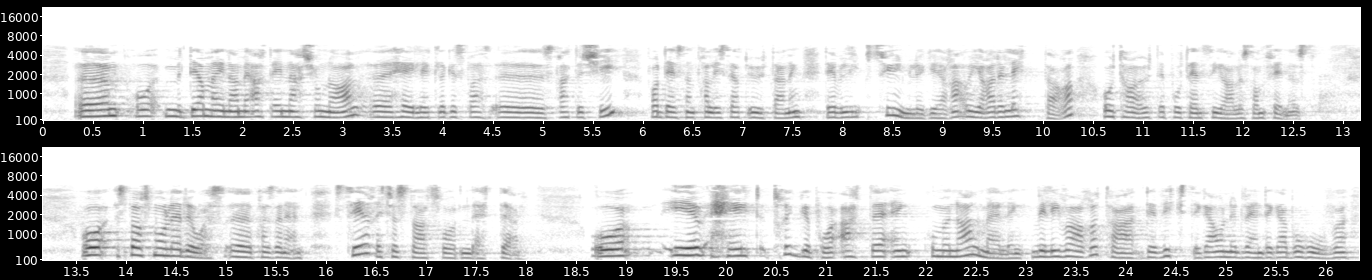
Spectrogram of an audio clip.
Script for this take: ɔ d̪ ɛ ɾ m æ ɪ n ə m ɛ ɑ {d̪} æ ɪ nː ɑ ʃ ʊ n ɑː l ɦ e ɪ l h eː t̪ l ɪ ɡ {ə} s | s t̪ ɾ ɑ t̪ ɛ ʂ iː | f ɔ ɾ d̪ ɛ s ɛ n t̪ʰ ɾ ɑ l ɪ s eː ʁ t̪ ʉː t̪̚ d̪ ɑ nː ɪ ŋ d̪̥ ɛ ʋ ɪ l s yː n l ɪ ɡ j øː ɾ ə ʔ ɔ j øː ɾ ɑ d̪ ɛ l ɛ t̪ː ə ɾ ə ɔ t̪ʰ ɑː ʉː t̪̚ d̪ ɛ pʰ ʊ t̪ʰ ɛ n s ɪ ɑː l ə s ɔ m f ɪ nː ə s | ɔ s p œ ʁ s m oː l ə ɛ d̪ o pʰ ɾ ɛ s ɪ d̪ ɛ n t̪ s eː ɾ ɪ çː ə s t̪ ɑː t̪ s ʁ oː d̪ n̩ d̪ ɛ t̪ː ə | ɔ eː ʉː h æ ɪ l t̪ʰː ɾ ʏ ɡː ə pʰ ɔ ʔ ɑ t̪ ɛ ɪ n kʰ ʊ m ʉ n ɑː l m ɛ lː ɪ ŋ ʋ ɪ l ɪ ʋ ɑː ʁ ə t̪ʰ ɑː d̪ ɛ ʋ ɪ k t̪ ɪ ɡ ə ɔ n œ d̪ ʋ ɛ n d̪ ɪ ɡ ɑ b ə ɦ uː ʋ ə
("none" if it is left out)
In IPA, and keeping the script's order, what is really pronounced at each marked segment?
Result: t̪, ə

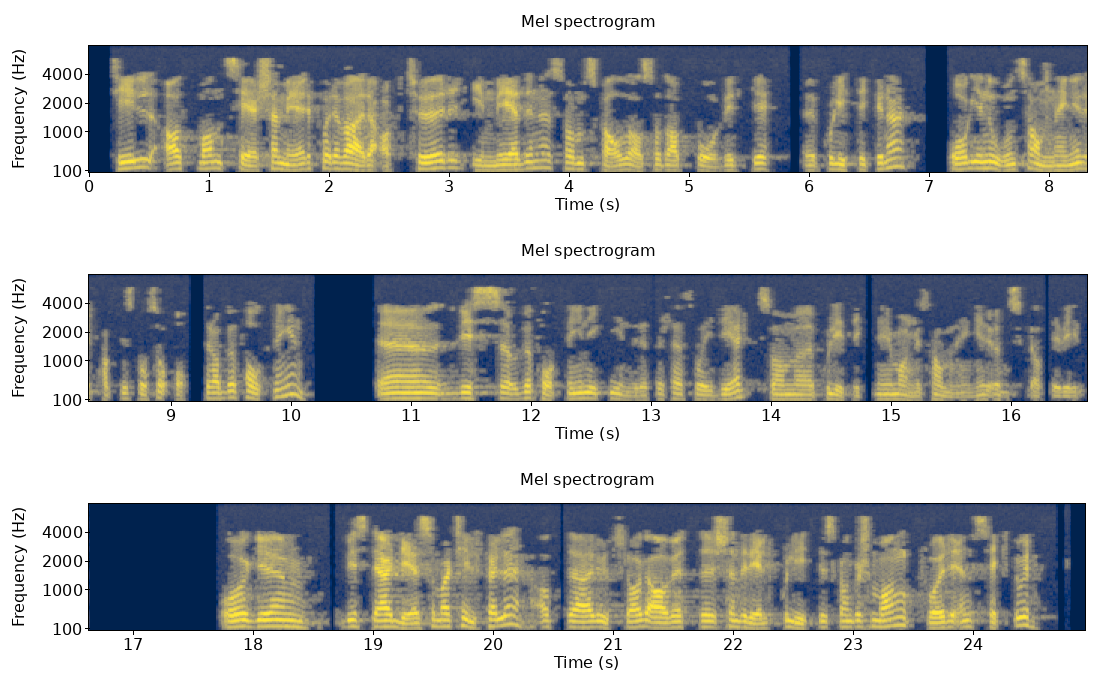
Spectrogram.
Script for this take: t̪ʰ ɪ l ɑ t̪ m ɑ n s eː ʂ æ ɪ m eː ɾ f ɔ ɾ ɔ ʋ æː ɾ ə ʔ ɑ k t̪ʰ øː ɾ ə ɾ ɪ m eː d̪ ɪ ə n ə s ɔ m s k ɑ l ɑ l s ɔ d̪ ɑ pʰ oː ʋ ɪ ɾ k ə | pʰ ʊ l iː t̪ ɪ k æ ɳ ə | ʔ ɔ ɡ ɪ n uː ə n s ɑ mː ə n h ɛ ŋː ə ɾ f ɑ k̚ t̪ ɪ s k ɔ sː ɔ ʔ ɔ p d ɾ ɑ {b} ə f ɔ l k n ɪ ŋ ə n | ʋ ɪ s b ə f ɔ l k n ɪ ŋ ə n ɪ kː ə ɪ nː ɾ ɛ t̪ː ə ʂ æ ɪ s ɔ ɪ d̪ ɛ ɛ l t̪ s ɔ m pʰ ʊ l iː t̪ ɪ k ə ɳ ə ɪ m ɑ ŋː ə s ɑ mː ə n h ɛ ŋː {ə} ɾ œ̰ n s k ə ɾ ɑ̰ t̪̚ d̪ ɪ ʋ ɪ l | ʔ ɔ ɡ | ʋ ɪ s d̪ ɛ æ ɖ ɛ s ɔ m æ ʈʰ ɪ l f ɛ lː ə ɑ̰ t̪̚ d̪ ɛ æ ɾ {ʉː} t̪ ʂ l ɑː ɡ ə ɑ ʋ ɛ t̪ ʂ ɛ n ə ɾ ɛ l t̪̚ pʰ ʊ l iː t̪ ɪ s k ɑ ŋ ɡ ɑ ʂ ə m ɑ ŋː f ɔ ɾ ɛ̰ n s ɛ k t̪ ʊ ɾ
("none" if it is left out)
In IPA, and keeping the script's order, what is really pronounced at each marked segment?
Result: b, ə, ʉː

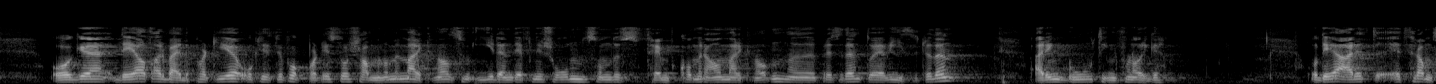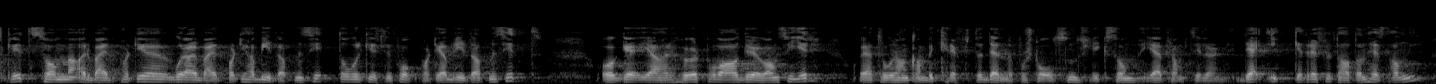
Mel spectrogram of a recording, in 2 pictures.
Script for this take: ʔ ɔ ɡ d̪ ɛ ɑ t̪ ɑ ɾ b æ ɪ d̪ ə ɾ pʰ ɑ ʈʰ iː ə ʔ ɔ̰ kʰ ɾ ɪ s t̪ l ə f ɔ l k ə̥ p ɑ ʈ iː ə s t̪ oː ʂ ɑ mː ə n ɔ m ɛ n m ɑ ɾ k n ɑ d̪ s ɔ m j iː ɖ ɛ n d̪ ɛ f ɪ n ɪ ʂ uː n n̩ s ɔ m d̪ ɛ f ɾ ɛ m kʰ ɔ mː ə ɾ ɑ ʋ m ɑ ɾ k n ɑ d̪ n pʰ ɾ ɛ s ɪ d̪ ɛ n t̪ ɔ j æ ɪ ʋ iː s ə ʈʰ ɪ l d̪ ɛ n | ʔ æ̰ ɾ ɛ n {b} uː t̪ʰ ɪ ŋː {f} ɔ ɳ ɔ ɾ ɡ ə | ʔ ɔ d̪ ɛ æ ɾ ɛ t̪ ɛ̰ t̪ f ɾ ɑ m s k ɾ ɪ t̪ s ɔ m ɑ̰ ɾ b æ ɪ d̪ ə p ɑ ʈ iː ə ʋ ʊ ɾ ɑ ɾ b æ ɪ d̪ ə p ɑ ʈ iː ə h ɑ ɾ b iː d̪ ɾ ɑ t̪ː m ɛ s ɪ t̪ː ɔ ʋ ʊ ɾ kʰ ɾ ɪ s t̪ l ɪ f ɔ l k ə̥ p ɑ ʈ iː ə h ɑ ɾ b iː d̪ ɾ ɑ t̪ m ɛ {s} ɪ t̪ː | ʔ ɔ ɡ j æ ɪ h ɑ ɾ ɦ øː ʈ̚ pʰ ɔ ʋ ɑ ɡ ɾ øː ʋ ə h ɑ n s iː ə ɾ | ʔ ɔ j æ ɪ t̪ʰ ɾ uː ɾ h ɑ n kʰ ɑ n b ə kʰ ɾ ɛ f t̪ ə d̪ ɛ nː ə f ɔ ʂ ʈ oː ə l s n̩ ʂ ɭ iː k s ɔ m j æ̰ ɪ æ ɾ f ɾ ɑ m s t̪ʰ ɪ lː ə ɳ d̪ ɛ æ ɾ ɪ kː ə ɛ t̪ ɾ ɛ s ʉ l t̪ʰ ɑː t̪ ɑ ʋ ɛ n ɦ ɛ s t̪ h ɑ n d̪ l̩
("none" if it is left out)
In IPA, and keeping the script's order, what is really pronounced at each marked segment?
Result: ɡ, f, s

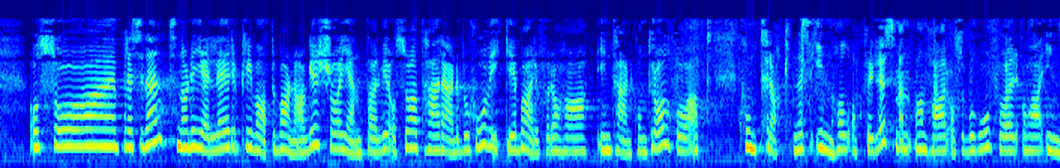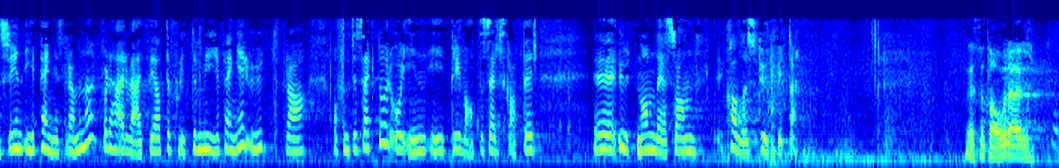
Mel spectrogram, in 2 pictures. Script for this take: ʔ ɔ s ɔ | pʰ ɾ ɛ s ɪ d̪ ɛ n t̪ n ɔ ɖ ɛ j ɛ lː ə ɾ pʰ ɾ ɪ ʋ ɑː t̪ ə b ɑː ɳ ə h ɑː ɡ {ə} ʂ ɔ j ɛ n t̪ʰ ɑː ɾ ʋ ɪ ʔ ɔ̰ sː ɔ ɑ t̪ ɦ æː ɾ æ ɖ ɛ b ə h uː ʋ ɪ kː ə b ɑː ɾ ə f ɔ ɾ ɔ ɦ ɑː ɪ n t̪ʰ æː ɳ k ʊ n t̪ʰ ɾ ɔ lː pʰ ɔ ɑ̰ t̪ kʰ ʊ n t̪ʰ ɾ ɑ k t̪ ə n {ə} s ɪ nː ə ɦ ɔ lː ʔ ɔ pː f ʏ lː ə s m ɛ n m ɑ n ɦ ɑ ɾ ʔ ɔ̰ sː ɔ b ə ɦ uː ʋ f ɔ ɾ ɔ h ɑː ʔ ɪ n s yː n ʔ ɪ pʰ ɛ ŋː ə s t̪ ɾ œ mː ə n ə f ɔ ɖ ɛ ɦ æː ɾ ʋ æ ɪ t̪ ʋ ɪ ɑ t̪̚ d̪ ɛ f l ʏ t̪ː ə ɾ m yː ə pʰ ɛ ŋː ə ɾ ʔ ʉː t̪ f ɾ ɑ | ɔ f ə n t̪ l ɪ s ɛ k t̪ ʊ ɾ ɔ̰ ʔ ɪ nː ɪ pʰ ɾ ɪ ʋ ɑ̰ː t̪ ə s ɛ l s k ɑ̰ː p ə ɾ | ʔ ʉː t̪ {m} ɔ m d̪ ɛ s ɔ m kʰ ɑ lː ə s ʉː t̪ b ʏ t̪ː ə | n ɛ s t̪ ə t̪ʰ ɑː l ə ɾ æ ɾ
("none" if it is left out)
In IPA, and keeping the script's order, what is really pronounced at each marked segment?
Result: ə, ə, n

